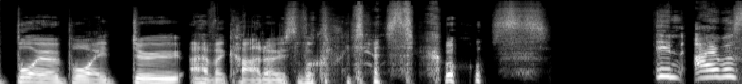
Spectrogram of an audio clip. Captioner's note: laughs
